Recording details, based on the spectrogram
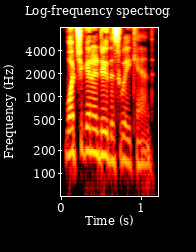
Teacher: Did you hear how what are you going to was compressed into what you gonna? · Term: connected speech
